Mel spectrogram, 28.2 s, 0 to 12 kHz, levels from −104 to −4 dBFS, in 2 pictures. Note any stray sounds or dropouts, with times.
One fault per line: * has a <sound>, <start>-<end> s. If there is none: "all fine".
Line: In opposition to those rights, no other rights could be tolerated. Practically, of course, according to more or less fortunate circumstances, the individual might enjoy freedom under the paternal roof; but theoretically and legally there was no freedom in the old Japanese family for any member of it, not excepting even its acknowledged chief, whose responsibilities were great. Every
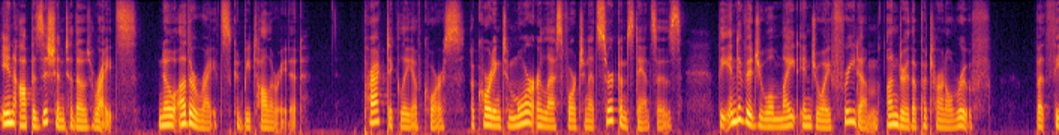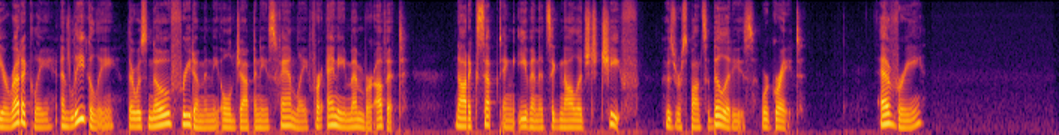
all fine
